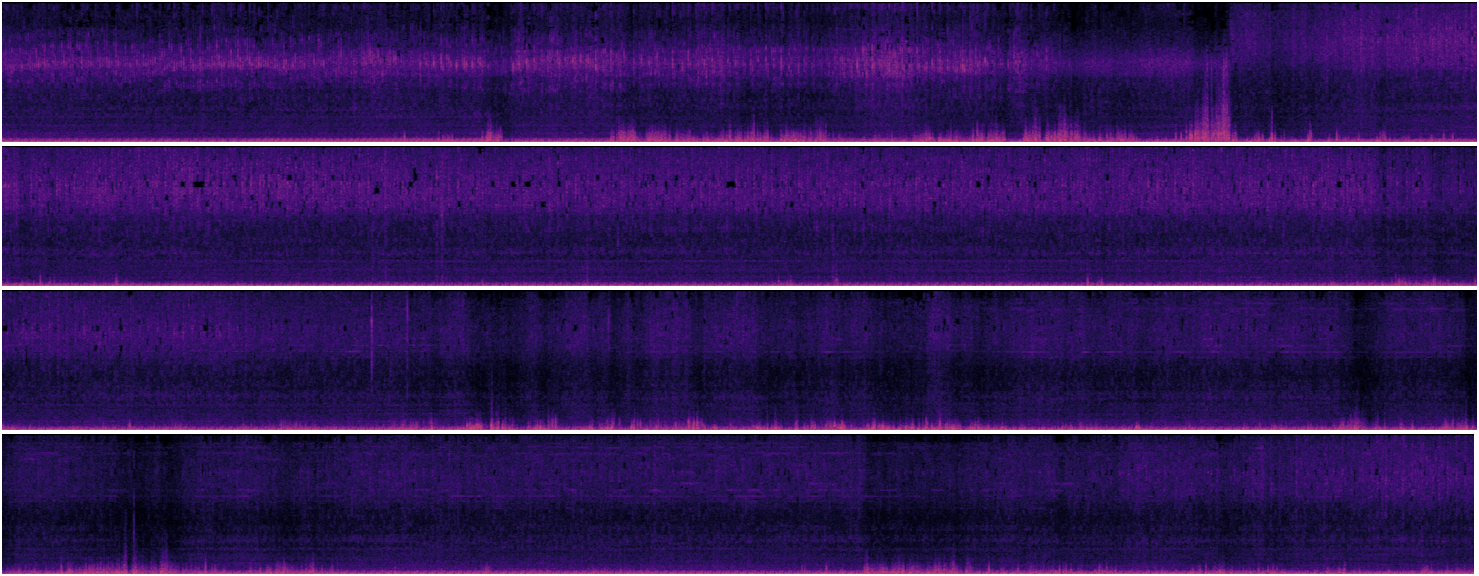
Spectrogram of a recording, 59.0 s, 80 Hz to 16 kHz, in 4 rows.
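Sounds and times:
motorcycle engine idling: 0.0 - 58.9.

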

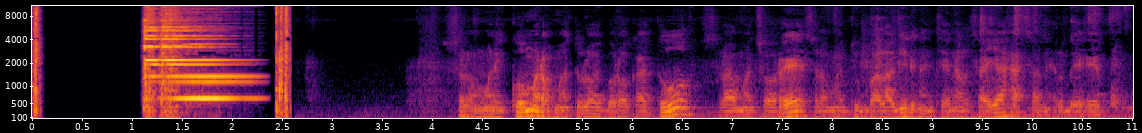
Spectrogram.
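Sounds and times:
bell ding: 1.1 - 2.4.

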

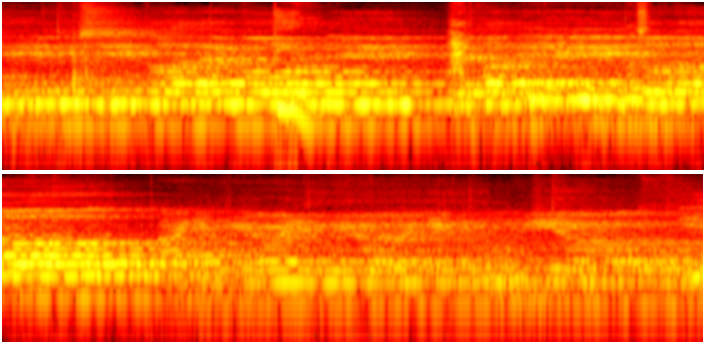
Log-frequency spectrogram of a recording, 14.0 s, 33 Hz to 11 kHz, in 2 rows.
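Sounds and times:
man chanting: 0.0 - 7.8.

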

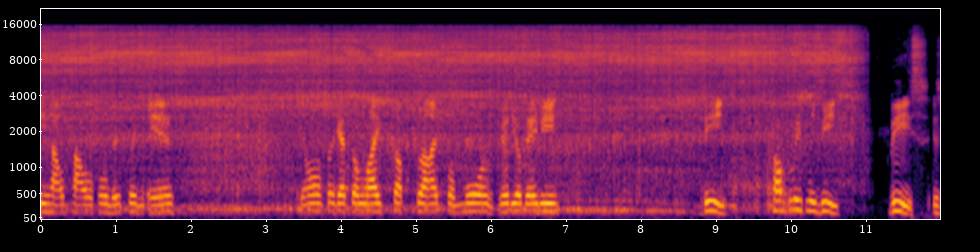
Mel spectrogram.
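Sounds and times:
person speaking: 0.0 - 1.9, 3.4 - 7.0, 8.7 - 11.9
electric chainsaw cutting wood: 0.0 - 11.1.

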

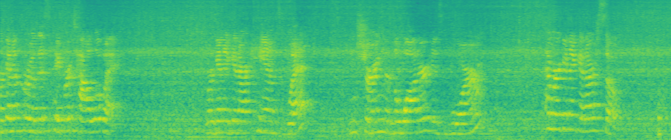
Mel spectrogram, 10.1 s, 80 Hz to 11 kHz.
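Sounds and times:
woman talking: 0.0 - 1.8, 3.1 - 7.4, 8.2 - 9.4
water running into sink: 0.0 - 10.0.

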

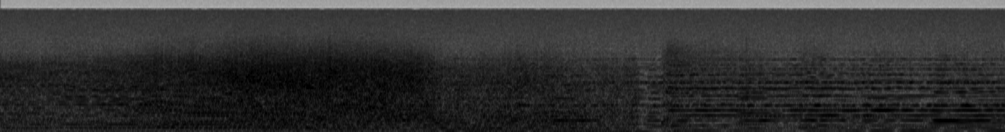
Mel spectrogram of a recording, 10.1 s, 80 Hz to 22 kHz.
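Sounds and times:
orchestral film music: 0.0 - 10.0
propeller plane passing overhead: 0.0 - 10.0.

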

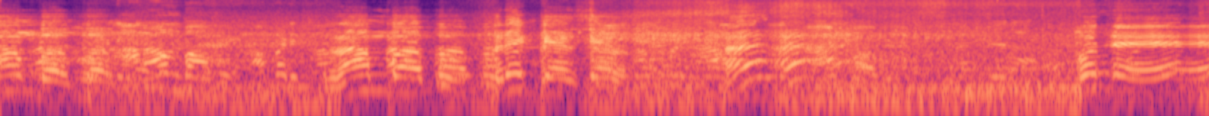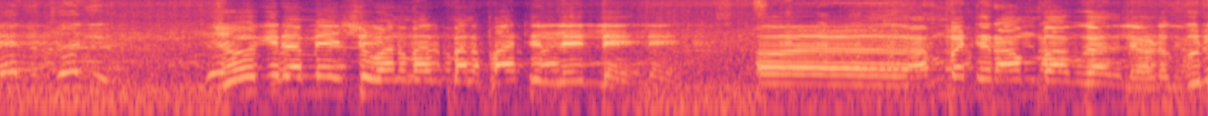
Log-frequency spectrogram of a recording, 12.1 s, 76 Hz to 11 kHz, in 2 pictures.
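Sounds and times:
man speaking into microphone: 0.0 - 12.0.

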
